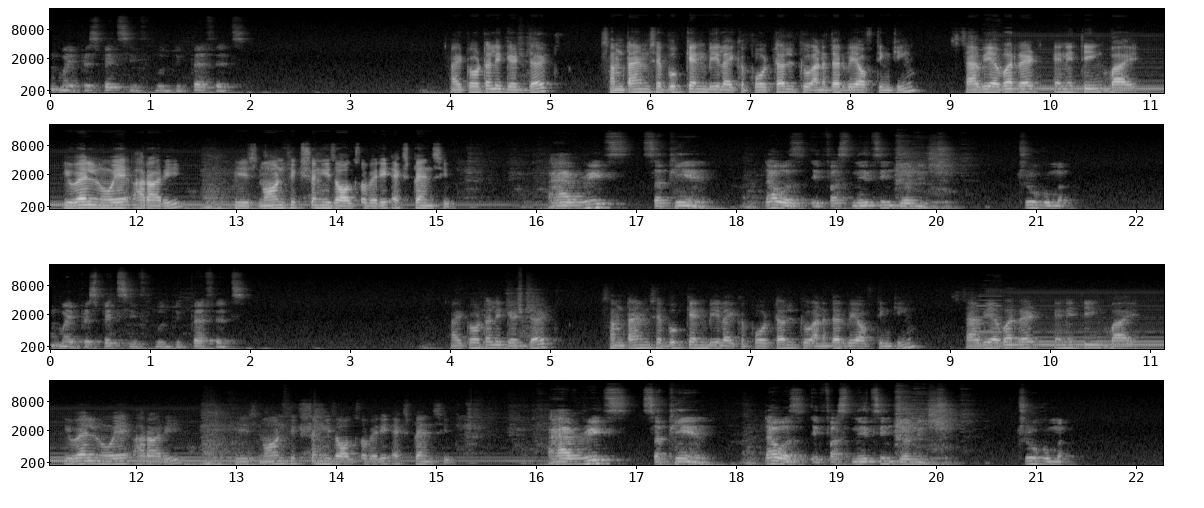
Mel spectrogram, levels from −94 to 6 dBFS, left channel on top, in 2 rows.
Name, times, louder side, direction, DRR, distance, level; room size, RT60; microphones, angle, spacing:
voice 1, 0.0-1.9 4.2-4.4 4.7-4.9 12.5-14.0 15.3-20.3 20.8-21.3, equal, 25° right, 0.9 m, -34 dB
voice 2, 4.0-5.0 5.5-8.7 9.2-10.9 11.3-12.5 13.0-15.2, left 7 dB, 60° left, 0.4 m, -28 dB
sound 1, 9.2-16.7, equal, ahead, 1.3 m, -38 dB
8.7 x 3.0 x 5.0 m
head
